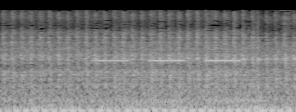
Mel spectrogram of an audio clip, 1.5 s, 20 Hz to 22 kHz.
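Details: Mitsubishi Montero Gen3 diesel, about 48k mileage, after replacing the alternator pulley: steady, even idle with smooth low rumble, no chirp, squeal or rattle from the belt drive; running healthy.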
